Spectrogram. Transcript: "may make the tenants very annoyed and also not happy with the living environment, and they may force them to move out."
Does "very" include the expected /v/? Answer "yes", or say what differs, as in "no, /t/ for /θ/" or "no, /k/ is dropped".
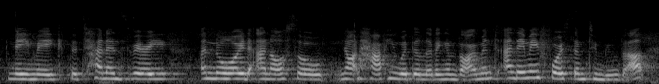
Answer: yes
